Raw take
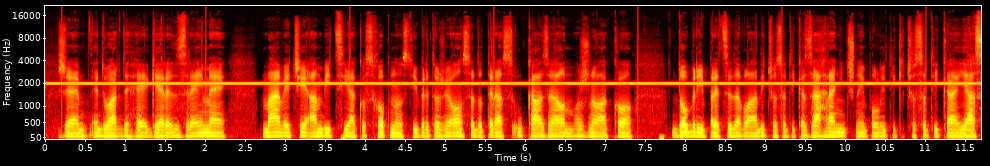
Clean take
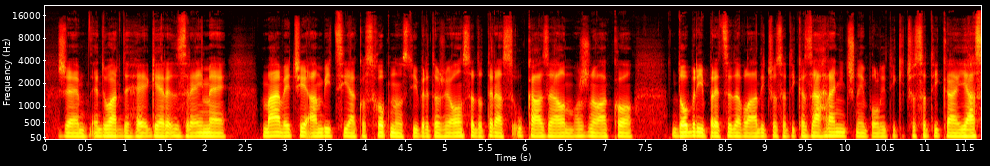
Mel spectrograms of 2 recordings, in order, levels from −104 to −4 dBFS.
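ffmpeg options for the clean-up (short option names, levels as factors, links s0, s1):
-filter_complex "[0:a]adeclick=t=4,bandreject=f=2000:w=30,asplit=3[s0][s1][s2];[s0]afade=t=out:st=3.69:d=0.02[s3];[s1]highpass=f=140:w=0.5412,highpass=f=140:w=1.3066,afade=t=in:st=3.69:d=0.02,afade=t=out:st=3.81:d=0.02[s4];[s2]afade=t=in:st=3.81:d=0.02[s5];[s3][s4][s5]amix=inputs=3:normalize=0,asplit=3[s6][s7][s8];[s6]afade=t=out:st=7.67:d=0.02[s9];[s7]highpass=f=140:w=0.5412,highpass=f=140:w=1.3066,afade=t=in:st=7.67:d=0.02,afade=t=out:st=7.79:d=0.02[s10];[s8]afade=t=in:st=7.79:d=0.02[s11];[s9][s10][s11]amix=inputs=3:normalize=0"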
